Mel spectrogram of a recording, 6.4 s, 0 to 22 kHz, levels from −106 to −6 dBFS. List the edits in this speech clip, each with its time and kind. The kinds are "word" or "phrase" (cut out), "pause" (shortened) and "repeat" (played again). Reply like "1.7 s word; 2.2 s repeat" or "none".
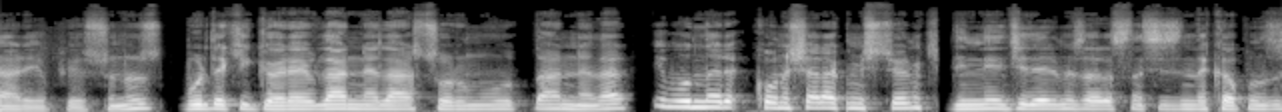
4.2 s word; 4.7 s word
